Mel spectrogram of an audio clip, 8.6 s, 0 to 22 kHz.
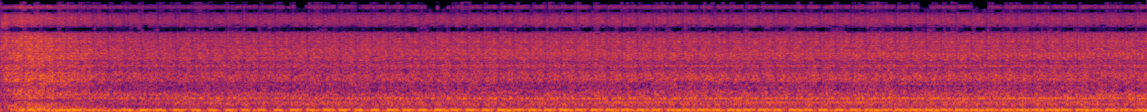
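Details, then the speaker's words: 1976 Ford F-250 highboy, first runs after 15 years and a carburetor rebuild (stuck needle and seat): lumpy, uneven, stumbling V8 idle, still misfiring on some cylinders. "heck yeah brother it's run on like two cylinders but holy smoke that's gas"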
